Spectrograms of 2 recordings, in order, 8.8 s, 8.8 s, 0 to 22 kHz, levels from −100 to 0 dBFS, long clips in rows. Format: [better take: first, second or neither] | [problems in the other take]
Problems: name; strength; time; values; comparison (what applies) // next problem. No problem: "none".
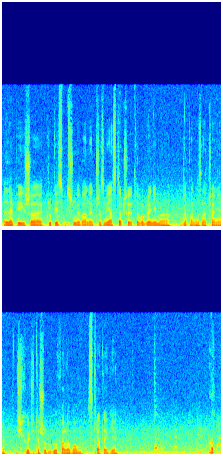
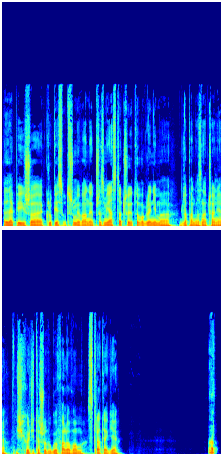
second | hiss; noticeable; throughout; 10 dB below the speech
